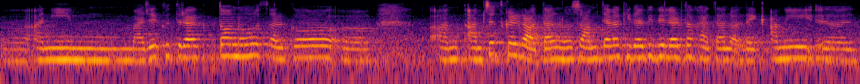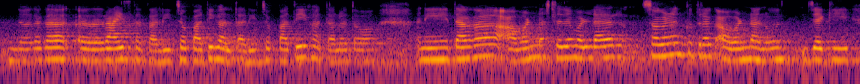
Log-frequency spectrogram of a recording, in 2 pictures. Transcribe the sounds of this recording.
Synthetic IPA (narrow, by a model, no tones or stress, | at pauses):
a̰nimad͡ʑʱekʰut̪ɾakt̪ɔnɔsəɾkɔ | ama̰mt͡ɕet͡skəɽeɾawt̪alnɔsɔamit̪jakakit̪jabʱiːd̪iljaɾt̪ɔkʰat̪alɔlajkami | t̪jakaɾajd͡zkʰat̪alit͡ɕəpːat̪iɡʱalt̪aɾit͡ɕəpːat̪ikʰat̪alɔt̪ɔ | anit̪jakaa̰ʋəɳɖəslelem̤əɽnaɾ | səɡɭãnkʰut̪ɾaka̰ʋəɳnanod͡ʑɛki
